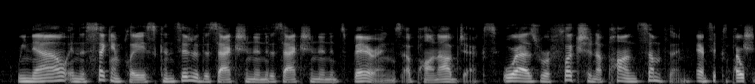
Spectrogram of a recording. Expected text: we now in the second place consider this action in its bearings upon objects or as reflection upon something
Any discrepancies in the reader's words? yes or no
yes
